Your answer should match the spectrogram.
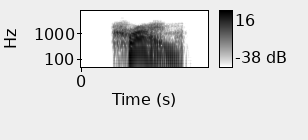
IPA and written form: kraɪm (Crime)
